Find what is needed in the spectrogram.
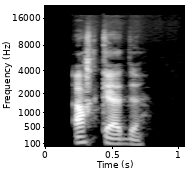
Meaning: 1. arcade 2. arch, ridge
- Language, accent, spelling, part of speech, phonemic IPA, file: French, France, arcade, noun, /aʁ.kad/, LL-Q150 (fra)-arcade.wav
